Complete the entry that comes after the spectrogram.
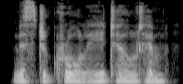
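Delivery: normal talking voice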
